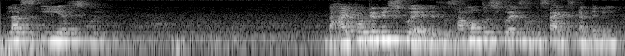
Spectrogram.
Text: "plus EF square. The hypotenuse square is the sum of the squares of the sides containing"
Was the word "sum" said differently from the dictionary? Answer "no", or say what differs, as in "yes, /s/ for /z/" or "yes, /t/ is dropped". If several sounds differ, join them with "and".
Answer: no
